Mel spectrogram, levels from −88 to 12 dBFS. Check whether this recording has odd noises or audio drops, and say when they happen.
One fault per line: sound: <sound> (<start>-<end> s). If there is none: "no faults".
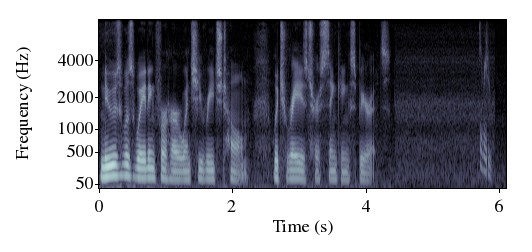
sound: chirp (5.7-5.9 s)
